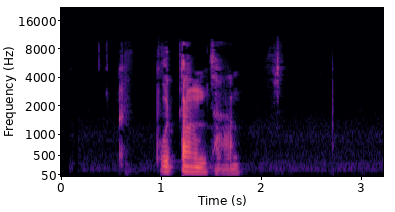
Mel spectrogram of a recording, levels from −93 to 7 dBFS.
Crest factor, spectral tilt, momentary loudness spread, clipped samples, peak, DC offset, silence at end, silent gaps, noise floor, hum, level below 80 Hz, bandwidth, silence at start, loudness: 32 dB; -4.5 dB/octave; 21 LU; under 0.1%; -6 dBFS; under 0.1%; 1.05 s; none; -71 dBFS; none; -68 dBFS; 10.5 kHz; 0.6 s; -32 LUFS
